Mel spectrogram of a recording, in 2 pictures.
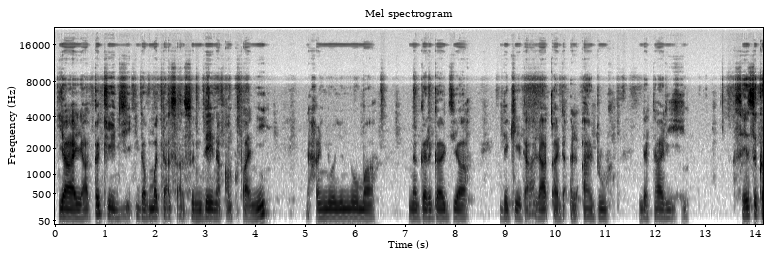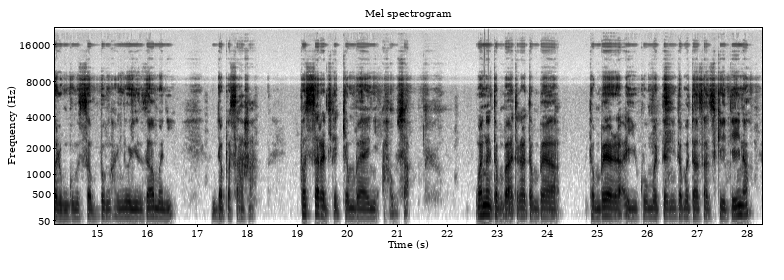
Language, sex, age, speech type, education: Hausa, male, 46-60, spontaneous, tertiary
